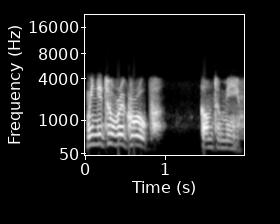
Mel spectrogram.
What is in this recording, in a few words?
request regroup, gendarmerie fem; vo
